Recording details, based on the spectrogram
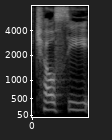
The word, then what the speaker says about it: Chelsy: It's written down so that it can be pronounced in Spanish. So instead of the EA or EY that you typically find at the end of Chelsy, it's just an SY.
